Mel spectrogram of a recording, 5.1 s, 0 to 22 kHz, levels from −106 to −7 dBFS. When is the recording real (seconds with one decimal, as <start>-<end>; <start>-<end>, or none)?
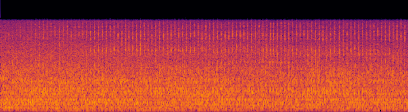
0.0-5.1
